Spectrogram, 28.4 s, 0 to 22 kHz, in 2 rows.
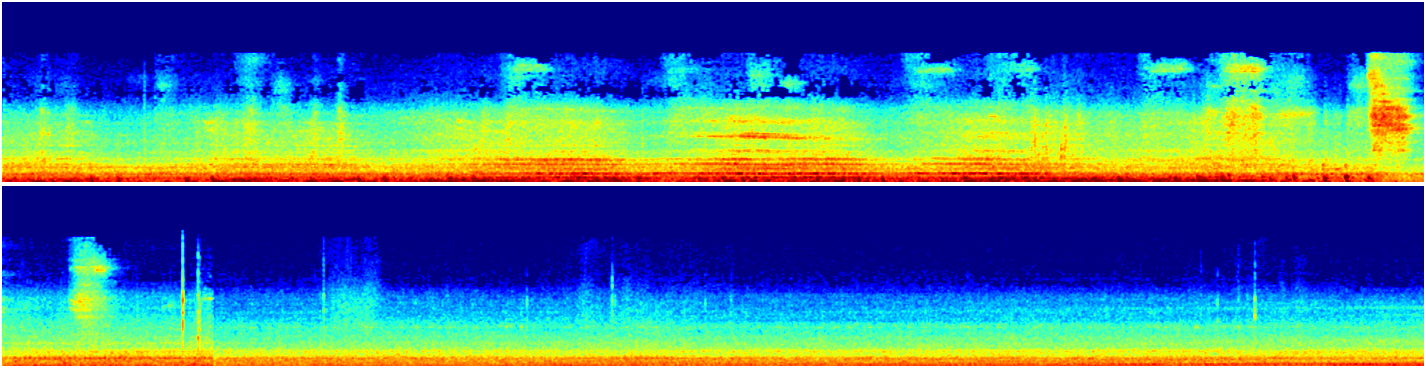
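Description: An LNER Azuma class 80x express train passing close along the platform: loud rumbling rush of wheels and air, with a whining tone in the middle of the pass. About 14 seconds in it gives way to a quieter, steady low hum as another Azuma approaches.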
